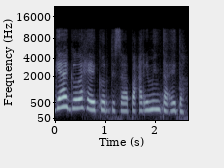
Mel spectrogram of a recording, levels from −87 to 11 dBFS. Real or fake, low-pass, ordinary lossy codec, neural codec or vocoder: fake; 10.8 kHz; none; codec, 16 kHz in and 24 kHz out, 0.9 kbps, LongCat-Audio-Codec, four codebook decoder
